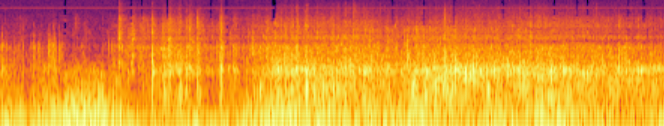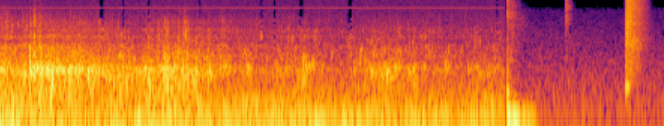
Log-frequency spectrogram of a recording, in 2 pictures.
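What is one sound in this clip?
Footsteps slosh through shallow water.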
